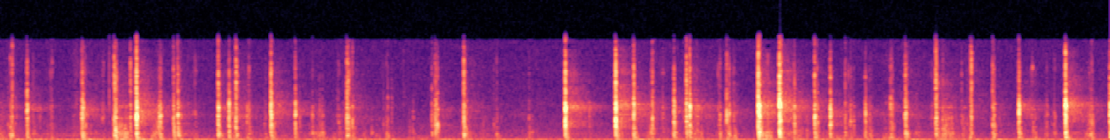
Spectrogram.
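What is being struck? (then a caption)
Plastic computer keyboard keys. Fingertips with long painted nails press the keys of a full-size black plastic computer keyboard resting on a white fur rug in fast typing. The result is a rapid, uneven stream of sharp, bright clicks and taps that stop almost instantly, with a few louder strikes standing out over a faint low rumble.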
